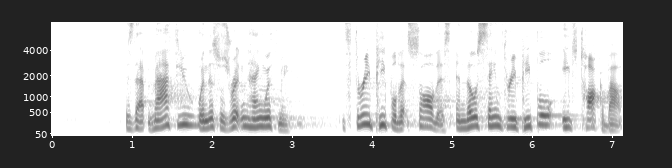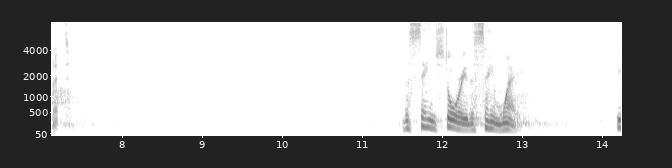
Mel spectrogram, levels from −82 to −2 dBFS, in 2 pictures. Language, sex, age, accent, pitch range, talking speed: English, male, 30-49, American, 165-265 Hz, 135 wpm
